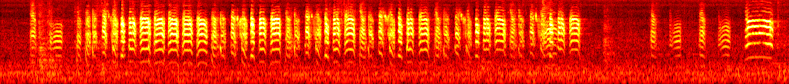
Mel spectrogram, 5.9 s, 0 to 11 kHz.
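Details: Two zebra finch parents and their three juvenile young, 3 July 2022. A rapid, dense run of nasal, buzzy chattering notes lasts about four seconds, then several separate arched beeps follow over low background hum.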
